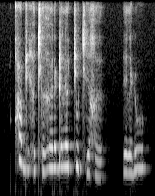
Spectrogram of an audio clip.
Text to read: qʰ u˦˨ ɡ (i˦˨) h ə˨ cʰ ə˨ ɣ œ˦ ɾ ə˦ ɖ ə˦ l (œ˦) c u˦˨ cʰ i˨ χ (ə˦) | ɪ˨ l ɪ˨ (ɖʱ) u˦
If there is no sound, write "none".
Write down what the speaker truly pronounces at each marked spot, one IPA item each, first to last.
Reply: i˨, œ˦, ə˨, ɳ

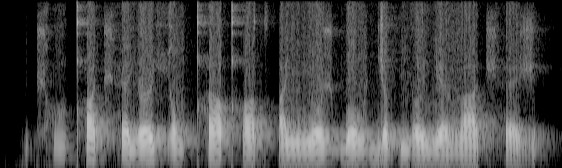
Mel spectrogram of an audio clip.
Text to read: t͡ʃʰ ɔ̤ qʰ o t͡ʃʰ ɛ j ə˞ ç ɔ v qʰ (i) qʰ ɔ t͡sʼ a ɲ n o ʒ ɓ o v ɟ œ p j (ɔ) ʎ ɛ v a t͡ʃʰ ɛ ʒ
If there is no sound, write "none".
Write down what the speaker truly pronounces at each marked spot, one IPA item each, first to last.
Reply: i, ɤ

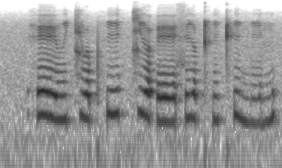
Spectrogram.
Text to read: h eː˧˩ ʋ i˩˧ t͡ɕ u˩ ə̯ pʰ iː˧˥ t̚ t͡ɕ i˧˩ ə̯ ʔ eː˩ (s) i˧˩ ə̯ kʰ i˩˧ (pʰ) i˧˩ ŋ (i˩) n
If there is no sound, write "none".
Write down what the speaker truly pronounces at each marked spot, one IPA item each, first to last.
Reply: s, kʰ, i˩˧

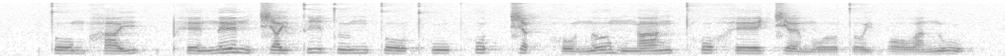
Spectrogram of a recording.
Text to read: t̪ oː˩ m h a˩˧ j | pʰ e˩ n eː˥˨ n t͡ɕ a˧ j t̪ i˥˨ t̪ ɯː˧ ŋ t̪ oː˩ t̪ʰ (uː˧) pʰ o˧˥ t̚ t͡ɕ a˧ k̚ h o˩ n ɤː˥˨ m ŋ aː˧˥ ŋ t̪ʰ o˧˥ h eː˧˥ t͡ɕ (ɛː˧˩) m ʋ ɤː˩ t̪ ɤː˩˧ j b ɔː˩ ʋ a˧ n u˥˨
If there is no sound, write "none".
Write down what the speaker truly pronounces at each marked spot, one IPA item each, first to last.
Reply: uː˧, ɛː˩

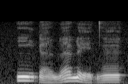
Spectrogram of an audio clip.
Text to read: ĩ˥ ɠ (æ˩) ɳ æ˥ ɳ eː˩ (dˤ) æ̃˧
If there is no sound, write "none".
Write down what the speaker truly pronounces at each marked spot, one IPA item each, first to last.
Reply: æ˩, d̪

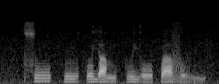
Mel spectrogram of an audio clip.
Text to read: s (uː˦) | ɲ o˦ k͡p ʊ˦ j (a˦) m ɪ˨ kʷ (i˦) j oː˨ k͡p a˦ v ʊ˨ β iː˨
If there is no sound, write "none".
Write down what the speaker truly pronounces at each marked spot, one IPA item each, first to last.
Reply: uː˦, a˦˨, i˦

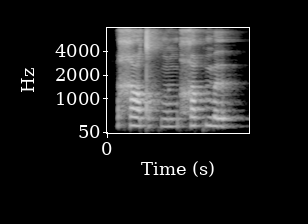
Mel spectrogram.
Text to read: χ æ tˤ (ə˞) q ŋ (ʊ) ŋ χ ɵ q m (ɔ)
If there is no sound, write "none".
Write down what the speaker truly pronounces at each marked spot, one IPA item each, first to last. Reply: ə˞, u, ɵ

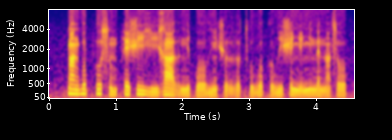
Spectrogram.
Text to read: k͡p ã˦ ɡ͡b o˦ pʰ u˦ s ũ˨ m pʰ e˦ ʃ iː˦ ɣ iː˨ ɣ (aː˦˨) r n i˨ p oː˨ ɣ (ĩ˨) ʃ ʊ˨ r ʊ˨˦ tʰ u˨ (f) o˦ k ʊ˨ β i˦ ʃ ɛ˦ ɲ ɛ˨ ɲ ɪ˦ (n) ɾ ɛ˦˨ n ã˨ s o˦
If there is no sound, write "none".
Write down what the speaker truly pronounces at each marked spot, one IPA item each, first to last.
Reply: aː˦˨, ĩ˨, β, n

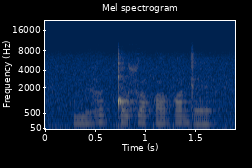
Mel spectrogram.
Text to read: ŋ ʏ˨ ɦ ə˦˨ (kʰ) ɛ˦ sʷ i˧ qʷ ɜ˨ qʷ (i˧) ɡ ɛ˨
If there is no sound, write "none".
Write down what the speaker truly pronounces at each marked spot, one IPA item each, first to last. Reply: ǃ, i˦

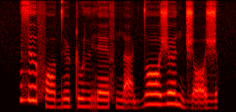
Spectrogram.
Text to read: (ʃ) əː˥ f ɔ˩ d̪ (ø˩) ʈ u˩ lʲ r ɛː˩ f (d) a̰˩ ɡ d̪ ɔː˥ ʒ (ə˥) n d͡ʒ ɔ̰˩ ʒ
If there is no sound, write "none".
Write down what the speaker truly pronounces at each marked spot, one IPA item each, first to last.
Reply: z, ø˩, n̪, œ˥

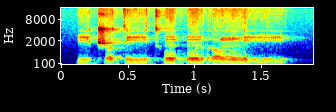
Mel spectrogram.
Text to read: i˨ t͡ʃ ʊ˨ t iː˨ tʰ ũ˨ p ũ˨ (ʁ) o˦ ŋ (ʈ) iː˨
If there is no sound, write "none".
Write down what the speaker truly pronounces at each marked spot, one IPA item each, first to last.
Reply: r, n

